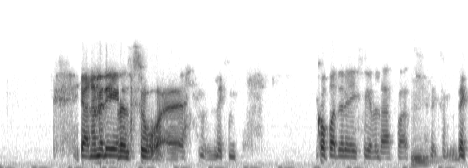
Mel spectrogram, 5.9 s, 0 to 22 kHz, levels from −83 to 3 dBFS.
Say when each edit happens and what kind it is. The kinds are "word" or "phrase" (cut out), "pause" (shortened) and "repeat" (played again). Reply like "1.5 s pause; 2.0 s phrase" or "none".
1.5 s word; 4.0 s word; 4.7 s word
